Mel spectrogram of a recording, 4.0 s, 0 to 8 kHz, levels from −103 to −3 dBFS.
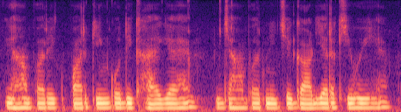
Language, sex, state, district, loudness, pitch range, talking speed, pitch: Hindi, male, Himachal Pradesh, Shimla, -15 LUFS, 120-125 Hz, 225 wpm, 125 Hz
